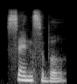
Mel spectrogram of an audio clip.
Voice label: "sensible", Indian

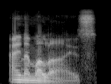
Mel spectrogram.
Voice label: "animalize", British

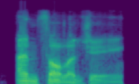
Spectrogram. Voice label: "anthology", British

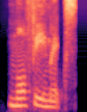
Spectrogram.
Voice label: "Morphemics", Indian

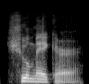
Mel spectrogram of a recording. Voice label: "shoemaker", American

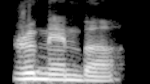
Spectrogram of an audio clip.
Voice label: "remember", Indian

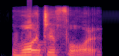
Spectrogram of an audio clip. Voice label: "waterfall", Indian

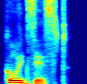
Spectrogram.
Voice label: "coexist", Indian

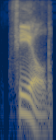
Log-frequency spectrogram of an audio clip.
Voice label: "field", American

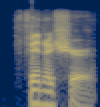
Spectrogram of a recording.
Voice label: "finisher", American

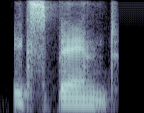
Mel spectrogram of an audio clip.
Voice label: "expend", Indian

